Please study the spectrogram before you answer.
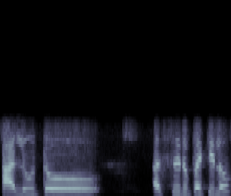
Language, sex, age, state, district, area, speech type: Hindi, female, 30-45, Uttar Pradesh, Sonbhadra, rural, conversation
